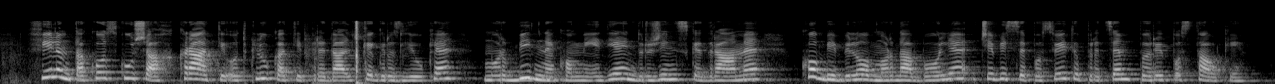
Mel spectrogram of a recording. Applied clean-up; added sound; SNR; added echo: none; Computer keyboard; 10 dB; none.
